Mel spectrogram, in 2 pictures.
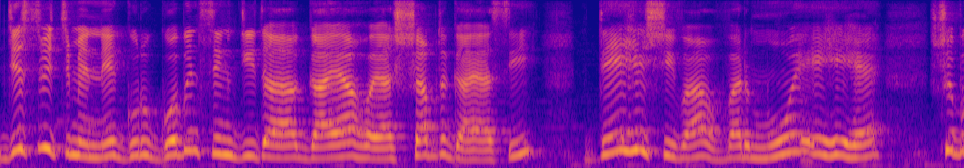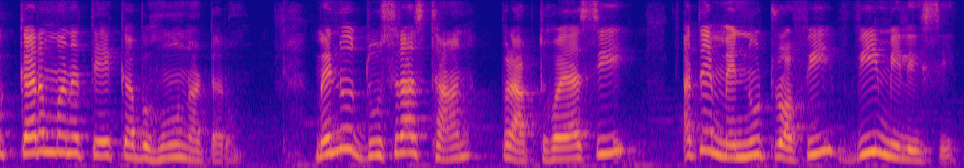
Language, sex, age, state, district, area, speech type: Punjabi, female, 45-60, Punjab, Fatehgarh Sahib, rural, spontaneous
